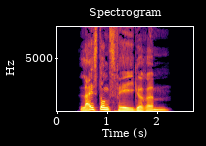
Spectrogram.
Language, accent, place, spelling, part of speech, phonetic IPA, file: German, Germany, Berlin, leistungsfähigerem, adjective, [ˈlaɪ̯stʊŋsˌfɛːɪɡəʁəm], De-leistungsfähigerem.ogg
- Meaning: strong dative masculine/neuter singular comparative degree of leistungsfähig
